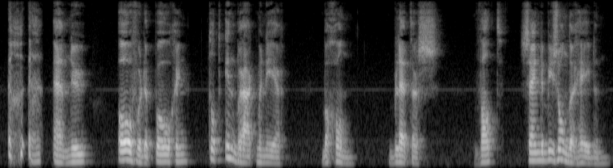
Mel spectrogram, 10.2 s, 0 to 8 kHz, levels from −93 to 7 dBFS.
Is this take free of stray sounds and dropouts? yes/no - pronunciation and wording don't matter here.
no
